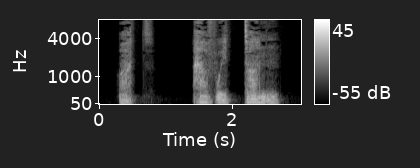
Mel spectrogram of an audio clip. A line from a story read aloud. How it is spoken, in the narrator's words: the Baron groaned, his face anguished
